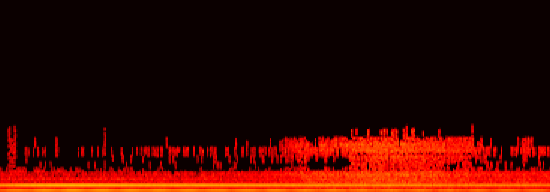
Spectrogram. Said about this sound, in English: So let's begin by finding a comfortable place to be and allow the sound of the bells to take you into a deeply relaxed and meditative state.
